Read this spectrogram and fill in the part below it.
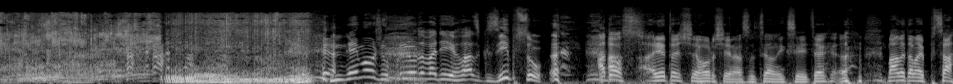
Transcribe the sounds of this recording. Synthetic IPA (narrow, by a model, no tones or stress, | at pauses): ɲɛmʊɔʒupɾiɾɔd̪ɔʋaɟɛjɦlazɡzipsu | ad̪ɔscjɛt̪ɔɛʃcɛɦɔɾʃɪɛnasɔt͡sɪaːlnixsɪɛcaxmaːmɛt̪amajpsa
